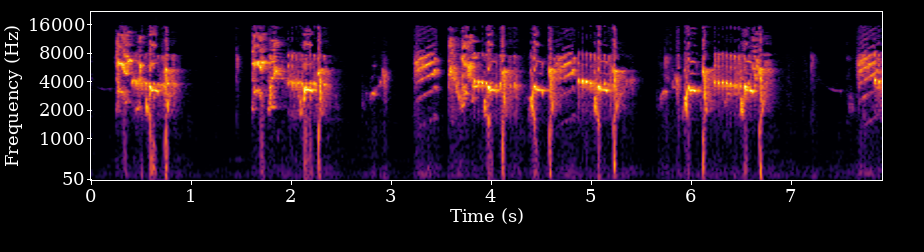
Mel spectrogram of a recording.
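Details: Male bar-winged prinia defending its territory, singing energetically: loud buzzy, rattling phrases with cracking clicks, bursts of under a second repeated in quick succession with short gaps.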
